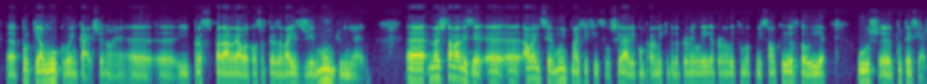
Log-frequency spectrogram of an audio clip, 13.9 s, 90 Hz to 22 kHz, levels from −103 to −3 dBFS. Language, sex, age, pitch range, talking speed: Portuguese, male, 30-49, 100-140 Hz, 205 wpm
